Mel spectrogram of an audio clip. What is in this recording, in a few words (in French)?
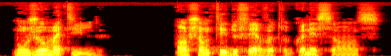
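bonjour mathilde enchanté de faire votre connaissance, male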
